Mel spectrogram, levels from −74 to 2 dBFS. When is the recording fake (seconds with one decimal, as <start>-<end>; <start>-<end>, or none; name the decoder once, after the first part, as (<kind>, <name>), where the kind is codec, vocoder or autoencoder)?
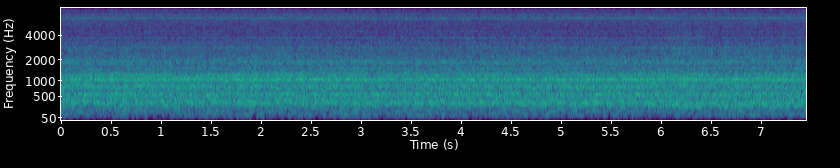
0.0-4.9 (vocoder, Vocos); 7.0-7.5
